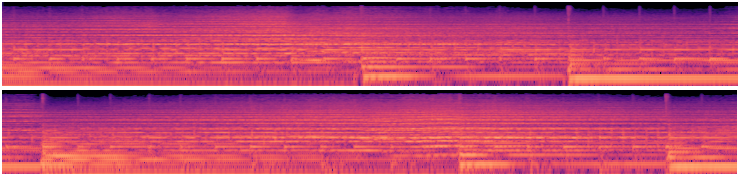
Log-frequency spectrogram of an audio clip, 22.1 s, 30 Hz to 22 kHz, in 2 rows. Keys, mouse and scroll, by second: 0.0-1.7 typing, 2.9-4.3 typing, 2.9 ctrl+z, 5.0 ctrl+z, 6.5 ctrl+z, 7.8 ctrl+z, 8.5 ctrl+z, 11.8 ctrl+z, 15.5 ctrl+z.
